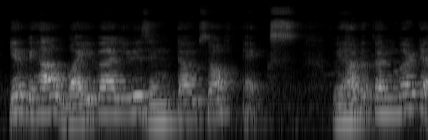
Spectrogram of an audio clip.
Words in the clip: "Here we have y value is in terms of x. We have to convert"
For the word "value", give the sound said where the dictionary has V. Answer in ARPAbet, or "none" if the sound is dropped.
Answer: V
